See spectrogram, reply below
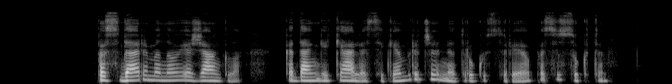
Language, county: Lithuanian, Klaipėda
